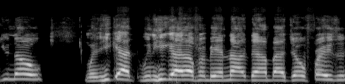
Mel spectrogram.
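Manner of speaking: ordinary talk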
